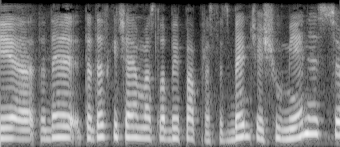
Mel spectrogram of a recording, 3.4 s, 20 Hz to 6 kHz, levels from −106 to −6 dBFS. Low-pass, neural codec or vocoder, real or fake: 5.4 kHz; none; real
